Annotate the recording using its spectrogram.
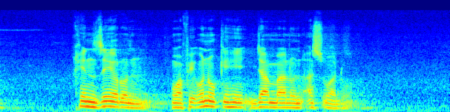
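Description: A man speaks slowly into a microphone.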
